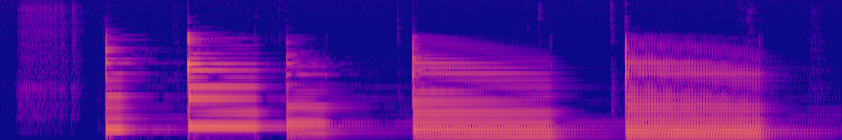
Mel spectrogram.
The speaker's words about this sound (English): The reverb is really nice. I'll start on the right-hand side with the reverb. Okay. this is how it loads up.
